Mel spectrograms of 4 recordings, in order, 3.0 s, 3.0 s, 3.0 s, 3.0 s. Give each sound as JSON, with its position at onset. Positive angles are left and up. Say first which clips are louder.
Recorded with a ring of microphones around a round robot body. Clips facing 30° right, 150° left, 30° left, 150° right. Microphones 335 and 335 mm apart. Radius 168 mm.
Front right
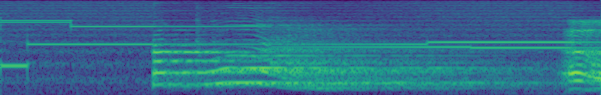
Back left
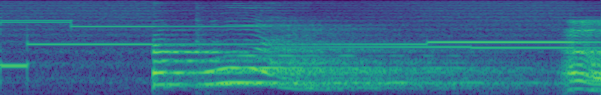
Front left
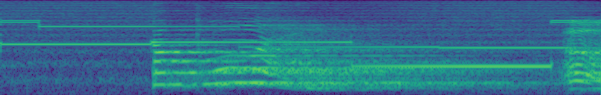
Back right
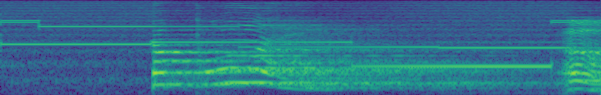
{"t": 0.8, "sound": "laughter", "louder": "back left 3 dB, back right 3 dB", "azimuth_deg": 170, "distance_m": 6.0}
